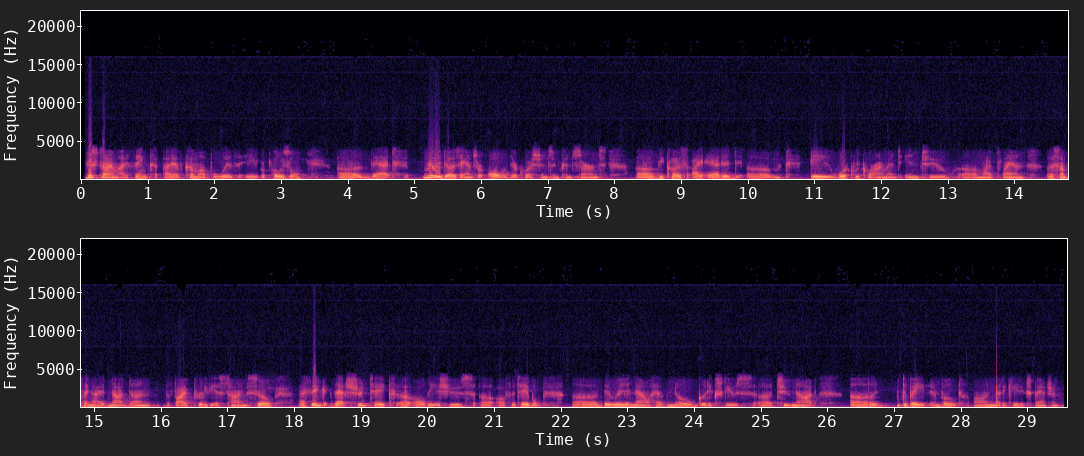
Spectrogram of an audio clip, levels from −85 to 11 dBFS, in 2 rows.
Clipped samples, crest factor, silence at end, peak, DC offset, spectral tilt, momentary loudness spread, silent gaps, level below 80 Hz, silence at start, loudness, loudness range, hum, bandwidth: under 0.1%; 16 dB; 0.05 s; 0 dBFS; under 0.1%; -8.5 dB/octave; 11 LU; none; -42 dBFS; 0.05 s; -16 LUFS; 4 LU; none; 6.2 kHz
